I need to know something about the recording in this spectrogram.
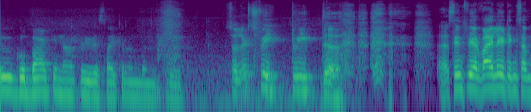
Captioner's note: laughter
